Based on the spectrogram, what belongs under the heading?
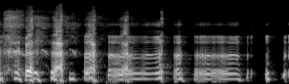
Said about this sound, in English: Wow. That made me cough.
